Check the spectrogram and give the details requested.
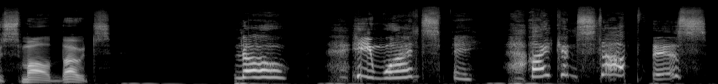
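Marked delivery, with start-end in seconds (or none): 2.3-7.1 very high, slow urgent shout. A narrator's reading. Woman shouting she can stop the ape, very high. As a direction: cry it out to be let go. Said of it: "Anne shouted".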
